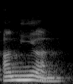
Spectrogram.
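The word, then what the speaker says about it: onion: लिखेंगे सोटे सोटे द अनियन इसको नियन नहीं बने पढ़ेंगे अनियन पढ़ेंगे स्पेलिंग ओ से शुरू होता है लेकिन अनियन इसका प्रोनंसिएशन है सलाद काट दो सलाद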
